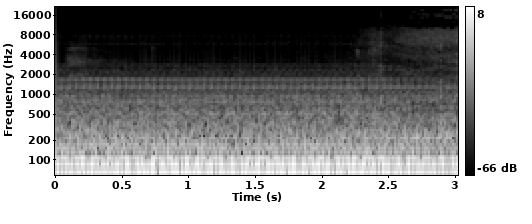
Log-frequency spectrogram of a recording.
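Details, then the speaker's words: BMW X5 F15 with engine idling, heating and AC working fine: steady whooshing fan roar louder than the engine itself; owner concludes the heater/AC blower motor is noisy and plans to replace it. "So, I have this really annoying fan sound. Uh, the air conditioning or the heating is working perfectly fine. Uh, the only thing is this fan noise."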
